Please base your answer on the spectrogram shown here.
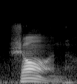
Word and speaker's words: Sean: Good also have weird spelled name, it's pronounced Sean.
